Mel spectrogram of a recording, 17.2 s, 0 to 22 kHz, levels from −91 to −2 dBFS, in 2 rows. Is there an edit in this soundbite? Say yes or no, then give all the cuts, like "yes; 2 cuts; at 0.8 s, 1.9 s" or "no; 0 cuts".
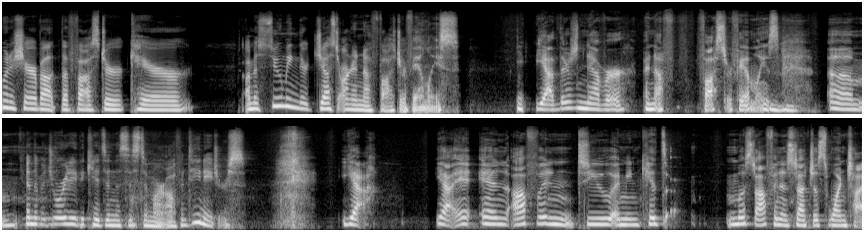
no; 0 cuts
